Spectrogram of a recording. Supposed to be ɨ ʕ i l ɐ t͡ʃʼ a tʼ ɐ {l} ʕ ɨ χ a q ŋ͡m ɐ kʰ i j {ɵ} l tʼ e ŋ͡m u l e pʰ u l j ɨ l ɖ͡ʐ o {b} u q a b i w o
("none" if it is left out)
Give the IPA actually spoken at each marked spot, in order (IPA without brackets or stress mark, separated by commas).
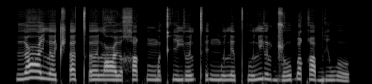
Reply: l, ɵ, ɓ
